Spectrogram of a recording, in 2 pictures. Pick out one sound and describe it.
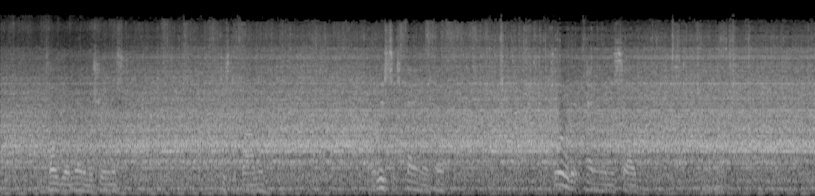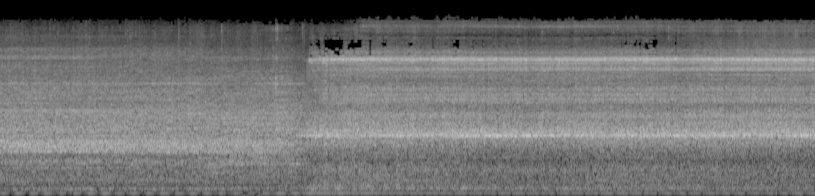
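A metal lathe hums steadily as it spins.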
